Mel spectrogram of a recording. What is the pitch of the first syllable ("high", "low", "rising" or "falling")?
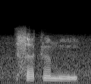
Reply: low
